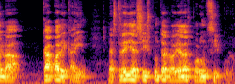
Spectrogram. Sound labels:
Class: speech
